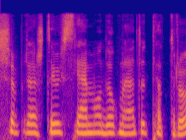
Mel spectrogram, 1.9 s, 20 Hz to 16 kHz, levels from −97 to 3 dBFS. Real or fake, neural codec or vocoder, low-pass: fake; codec, 24 kHz, 3 kbps, HILCodec; 10.8 kHz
